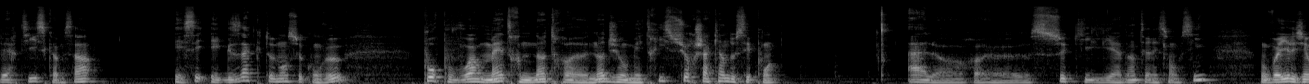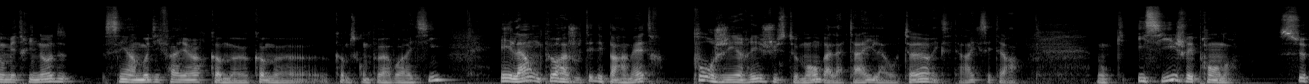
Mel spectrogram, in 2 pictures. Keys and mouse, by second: 7.4-7.8 drag, 8.2 click, 9.0 click, 10.0 click, 15.7 click, 15.9-16.9 drag, 24.8-26.1 drag.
